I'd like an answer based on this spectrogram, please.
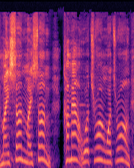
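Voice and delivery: high-pitched urgent coaxing; worried master calling, voice lifted high; concerned master. Acted. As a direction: call out to coax a frightened servant. Master coaxing frightened servant out.

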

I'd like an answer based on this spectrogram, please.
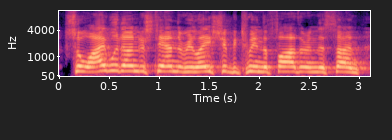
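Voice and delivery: high, loud objection to the Lord; earnest protest to God. Acted. Answers back to God in dialogue.

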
